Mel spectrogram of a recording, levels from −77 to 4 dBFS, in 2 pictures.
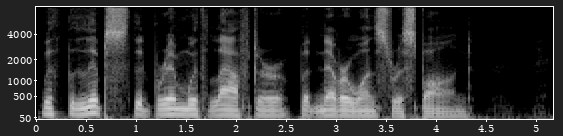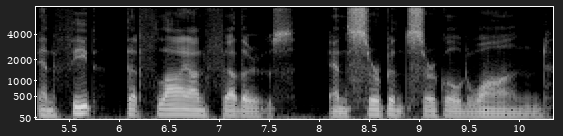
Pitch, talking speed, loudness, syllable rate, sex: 90 Hz, 115 wpm, -19 LUFS, 3.0 syllables/s, male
